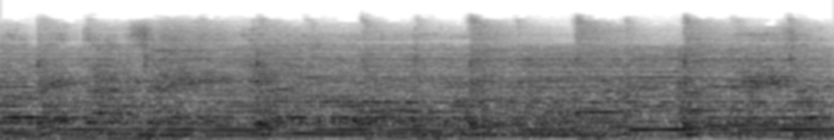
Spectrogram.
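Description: Live rock band playing: electric guitars, bass and drums over a steady beat.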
